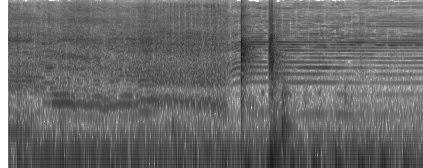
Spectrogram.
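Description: Small handheld nail polish mixer buzzing steadily, then two sharp clicks a moment apart, after which its whine goes on faintly.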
